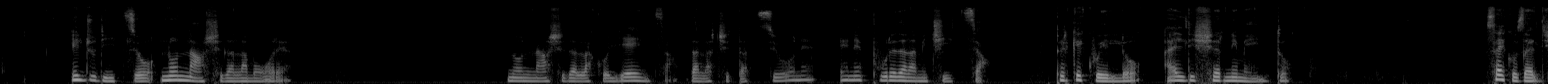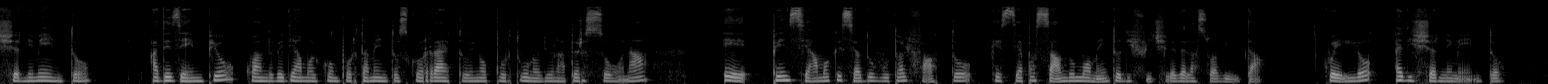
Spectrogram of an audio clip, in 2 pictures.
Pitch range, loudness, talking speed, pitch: 145-170 Hz, -37 LUFS, 100 wpm, 155 Hz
